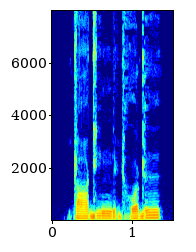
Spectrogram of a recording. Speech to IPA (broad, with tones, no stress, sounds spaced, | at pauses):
ʈ ɑ˨ ɡ i˨ ŋ i˩ ɖʱ o˨ ɖ ɨ˥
